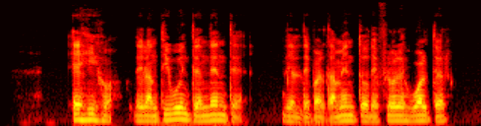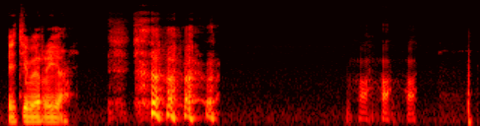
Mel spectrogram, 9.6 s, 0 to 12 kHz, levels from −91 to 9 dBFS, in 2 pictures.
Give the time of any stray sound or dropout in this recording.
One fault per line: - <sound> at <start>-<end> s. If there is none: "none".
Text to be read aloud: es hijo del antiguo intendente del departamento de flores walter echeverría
- laugh at 5.9-7.0 s
- laugh at 8.2-9.0 s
